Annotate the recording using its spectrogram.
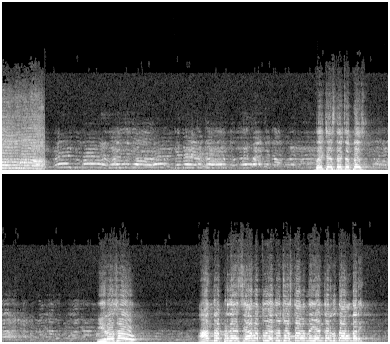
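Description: A man gives a speech loudly through a microphone and loudspeakers.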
